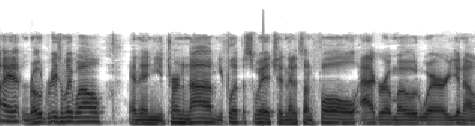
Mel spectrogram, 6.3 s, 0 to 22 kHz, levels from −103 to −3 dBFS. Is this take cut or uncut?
uncut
